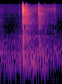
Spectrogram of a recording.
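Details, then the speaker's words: Monochrome CRT monitor powered on after replacing a part that fried, probably while discharging a capacitor: a couple of sharp clicks and a brief high, thin squeal, then quiet. These are correct power-on sounds. "well i certainly hear sounds that are correct so i'm going to call that on"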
